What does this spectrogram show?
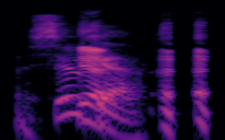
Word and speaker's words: Asuka: That we had been pronouncing Asuka incorrectly for about 20 weeks straight, and she'd really finally had it. Yeah, Asuka.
